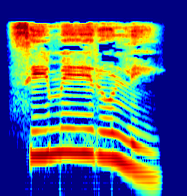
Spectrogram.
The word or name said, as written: ಸೀಮೆಈರುಳ್ಳಿ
